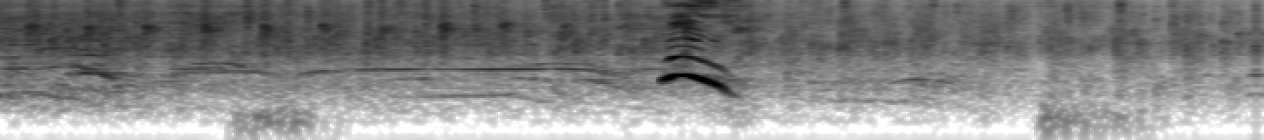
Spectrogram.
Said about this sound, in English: Oh, one more time, clap your hands to the Lord and say, I love you, Jesus.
